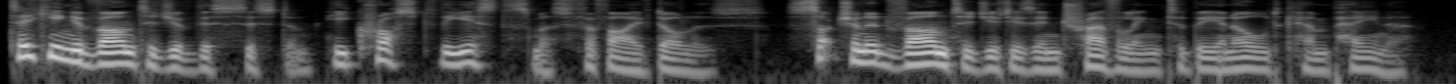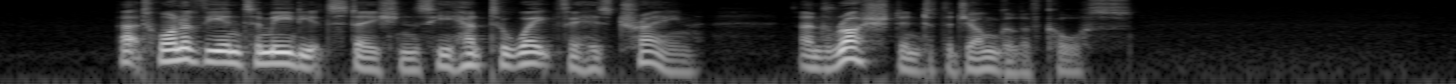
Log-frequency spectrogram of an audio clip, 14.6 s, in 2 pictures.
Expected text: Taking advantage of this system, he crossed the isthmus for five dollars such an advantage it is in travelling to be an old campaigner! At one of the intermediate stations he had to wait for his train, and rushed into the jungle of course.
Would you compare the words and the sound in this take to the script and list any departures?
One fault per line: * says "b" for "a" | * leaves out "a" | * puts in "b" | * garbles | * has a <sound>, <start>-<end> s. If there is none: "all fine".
all fine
